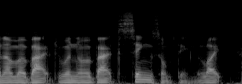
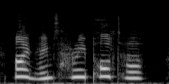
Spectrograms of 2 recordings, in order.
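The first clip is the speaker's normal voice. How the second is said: shrill, very high, very loud put-on voice; 11 dB louder than usual. Joking about a recorder that plays back higher frequencies better: put-on higher voice. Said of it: "I have to speak like this from now on".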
